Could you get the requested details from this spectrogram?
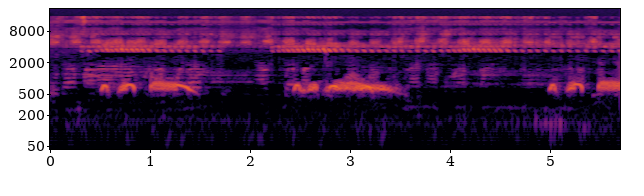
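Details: Spotted dove (tekukur) lure recording: three phrases of low cooing, each two short rounded hoots followed by a longer drawn-out falling coo, about two seconds apart, over a steady high insect-like whine.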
